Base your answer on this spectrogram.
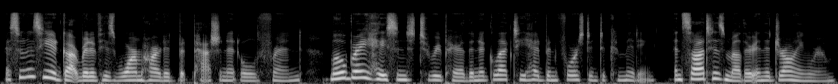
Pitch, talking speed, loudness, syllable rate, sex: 205 Hz, 250 wpm, -20 LUFS, 6.3 syllables/s, female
